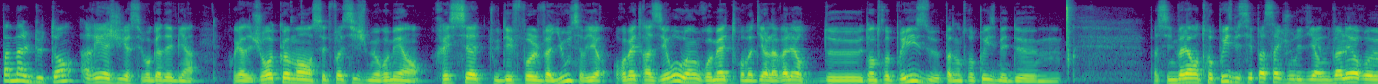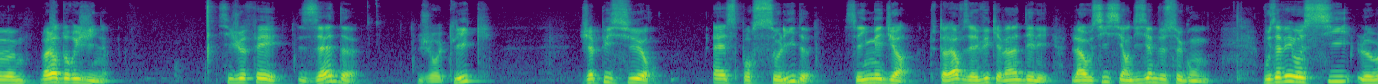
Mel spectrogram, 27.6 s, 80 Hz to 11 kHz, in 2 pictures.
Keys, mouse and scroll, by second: 17.4 click, 17.8 z.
